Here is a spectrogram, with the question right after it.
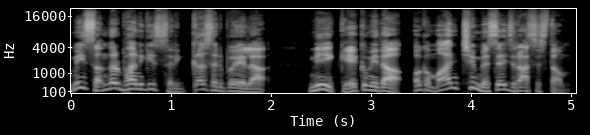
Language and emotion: Telugu, happy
